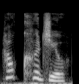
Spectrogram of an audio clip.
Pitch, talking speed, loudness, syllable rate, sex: 230 Hz, 230 wpm, -14 LUFS, 4.6 syllables/s, female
